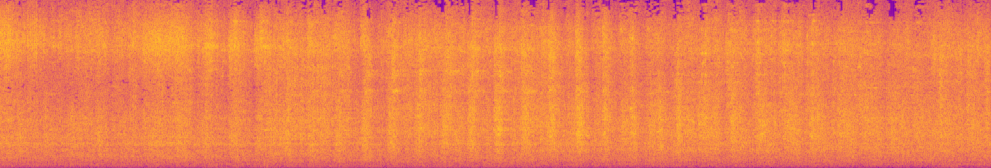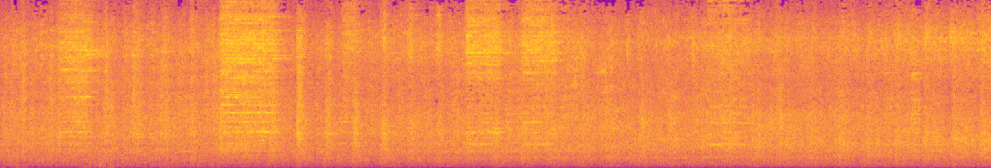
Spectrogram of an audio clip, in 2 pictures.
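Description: Freight wagons of a Russian Railways goods train (covered hoppers and open wagons) rolling steadily past, their steel wheels clicking rapidly over the rail joints. Several short, high-pitched wheel squeals ring out in the second half.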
